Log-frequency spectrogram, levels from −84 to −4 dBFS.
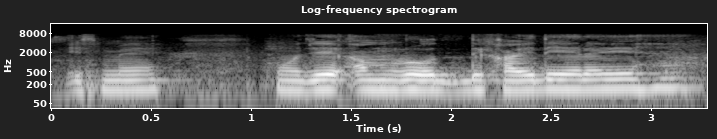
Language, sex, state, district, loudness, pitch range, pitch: Hindi, male, Uttar Pradesh, Saharanpur, -16 LUFS, 130-135 Hz, 130 Hz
